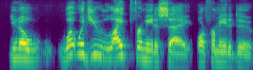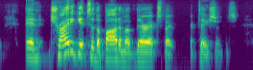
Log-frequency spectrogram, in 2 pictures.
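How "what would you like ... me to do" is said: normal talking voice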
